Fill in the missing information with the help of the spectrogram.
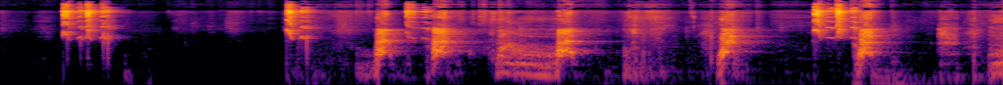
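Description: A high squeaky sound about half a second in, then a schnauzer barking in a run of about half a dozen loud barks, with another short burst of squeaks just before the last bark.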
